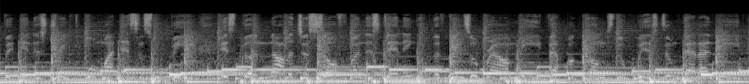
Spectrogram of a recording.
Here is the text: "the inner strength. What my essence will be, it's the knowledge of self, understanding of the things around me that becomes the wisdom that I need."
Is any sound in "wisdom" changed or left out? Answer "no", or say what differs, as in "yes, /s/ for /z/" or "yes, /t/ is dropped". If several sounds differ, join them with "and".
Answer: no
